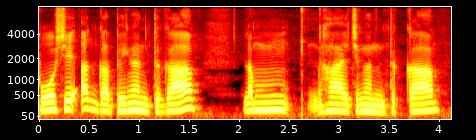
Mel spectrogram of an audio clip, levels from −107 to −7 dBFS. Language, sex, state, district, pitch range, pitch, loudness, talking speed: Wancho, male, Arunachal Pradesh, Longding, 140-165 Hz, 150 Hz, -18 LUFS, 160 wpm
